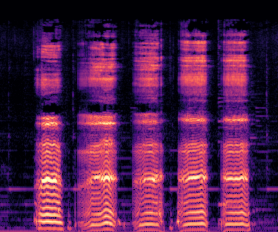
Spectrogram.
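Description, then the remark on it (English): Five loud, deep, bellowing dinosaur roars in a steady rhythm, each about half a second long, with a pitch that swells up and sinks back down. There is no talking. “Those are dinosaurs!”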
